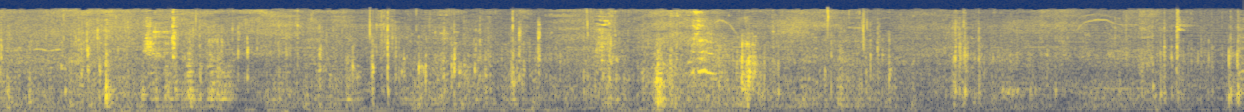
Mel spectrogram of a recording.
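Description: Quiet outdoor ambience with scattered light clicks and knocks from workers in tool belts moving about on a dirt job site, and a faint low hum for a moment in the middle.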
